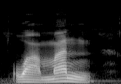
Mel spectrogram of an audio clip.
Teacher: Tidak disamar-samarkan bunyi nun sukunnya tapi jelas. Waman. Kemudian dibaca pendek. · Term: izhar halqi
